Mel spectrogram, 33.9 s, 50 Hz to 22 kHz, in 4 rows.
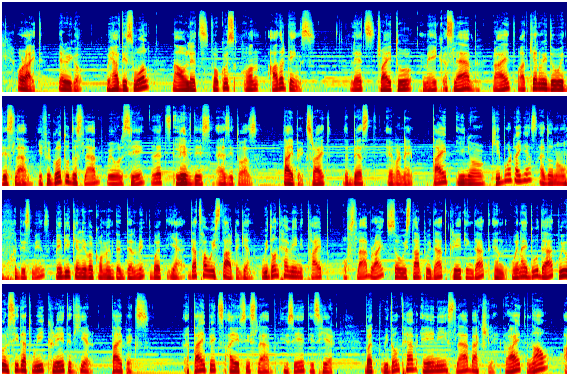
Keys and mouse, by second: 0.0 middle click, 1.2 middle drag, 3.0 shift+middle click, 3.6-4.0 shift+middle drag, 4.3-4.9 middle drag, 5.6 middle click, 7.0 shift+click, 7.3 middle click, 7.7 shift+middle click, 10.0-25.1 drag, 29.5 click.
